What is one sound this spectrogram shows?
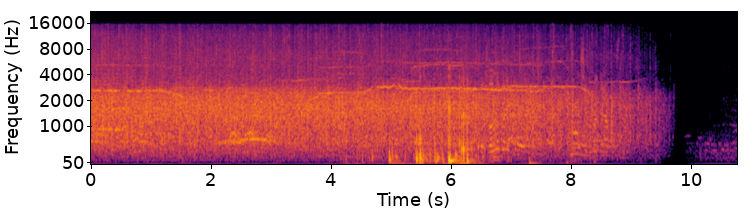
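An audience applauds loudly in a large hall, then fades.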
